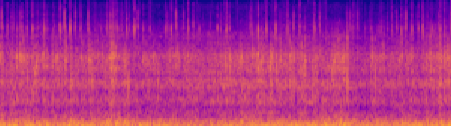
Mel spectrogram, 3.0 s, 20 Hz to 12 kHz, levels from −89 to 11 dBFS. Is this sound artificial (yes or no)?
no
